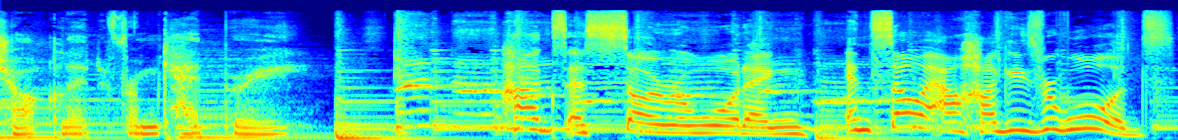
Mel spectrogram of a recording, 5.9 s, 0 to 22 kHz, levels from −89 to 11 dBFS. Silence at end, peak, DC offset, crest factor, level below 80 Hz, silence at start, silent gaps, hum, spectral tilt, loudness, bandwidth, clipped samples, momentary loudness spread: 0 s; 0 dBFS; under 0.1%; 12 dB; -30 dBFS; 0 s; none; none; -4 dB/octave; -13 LUFS; 16.5 kHz; under 0.1%; 8 LU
